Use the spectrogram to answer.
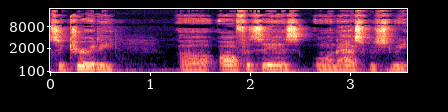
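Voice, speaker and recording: The voice is somewhat breathy with a dark, mellow tone, speaking at a very slow pace with fairly even intonation. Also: man. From Baltimore, Maryland, US. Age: 60s. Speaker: trauma response worker. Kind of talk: interview. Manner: halting, many fillers.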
